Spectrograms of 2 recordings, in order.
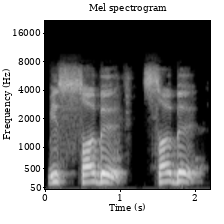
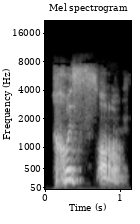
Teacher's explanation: Ba-nya mantul ke huruf qalqalah dan suara yang dihasilkan menghasilkan bunyi pantulan b, bisobe, sobe, tinggal masukkan ro, maka terdengar sober.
